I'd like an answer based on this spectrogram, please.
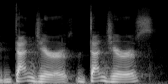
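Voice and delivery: dangerous wrongly as DAN-jers; pronunciación incorrecta. Shown as a demonstration. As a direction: say "dangerous" with an 'a' as in Spanish. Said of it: "yo solía decir". (dangerous mal dicho, 'dan-yers')

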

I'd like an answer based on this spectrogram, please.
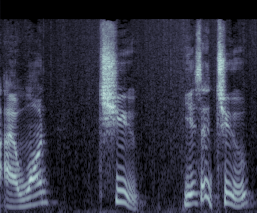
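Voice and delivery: ordinary talk, nothing marked

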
